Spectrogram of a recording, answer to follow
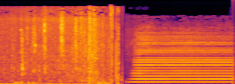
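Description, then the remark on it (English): A burst of noisy, rushing sound cuts off abruptly, replaced by a loud, steady, deep horn blast like a ship's foghorn, playing as a viewer's custom super chat alert sound with no one talking. “Rusty Rivers with a super chat. He's got his own custom super chat button.”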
